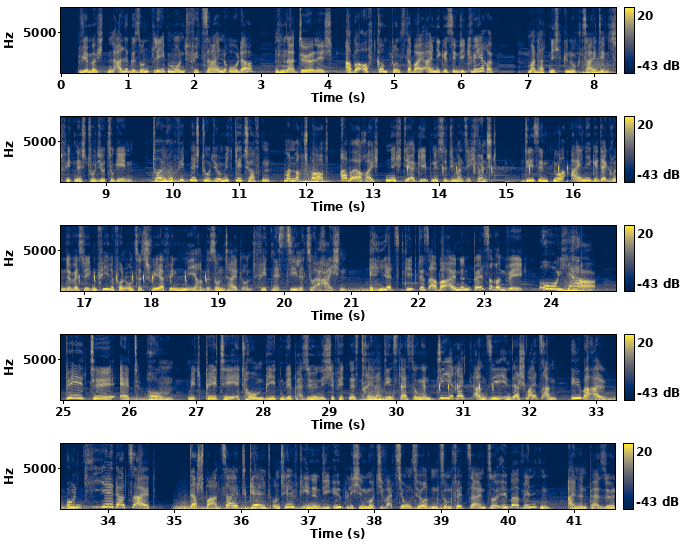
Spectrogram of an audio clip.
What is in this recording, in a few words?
German commercial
